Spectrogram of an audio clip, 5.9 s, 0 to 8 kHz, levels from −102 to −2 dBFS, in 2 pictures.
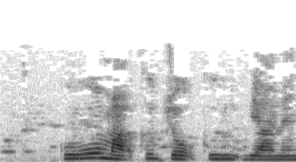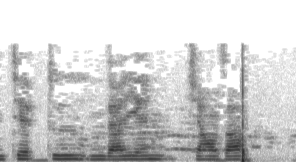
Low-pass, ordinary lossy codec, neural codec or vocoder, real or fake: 7.2 kHz; MP3, 24 kbps; vocoder, 44.1 kHz, 128 mel bands every 512 samples, BigVGAN v2; fake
